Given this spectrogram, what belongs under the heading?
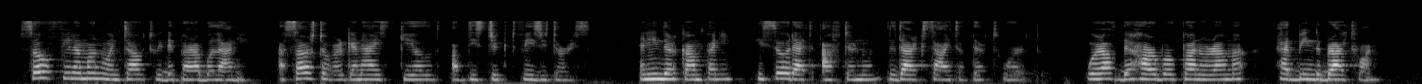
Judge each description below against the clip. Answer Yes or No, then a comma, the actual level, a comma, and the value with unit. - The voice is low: No, high, 225 Hz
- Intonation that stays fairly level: Yes, narrow, 1.9 semitones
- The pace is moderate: Yes, average, 160 wpm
